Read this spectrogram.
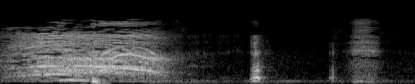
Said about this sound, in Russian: Еще раз, громко крикните «Харибол».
